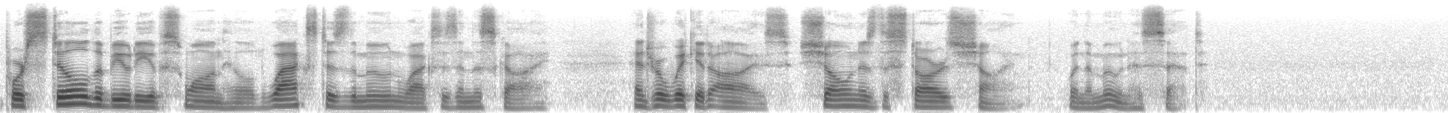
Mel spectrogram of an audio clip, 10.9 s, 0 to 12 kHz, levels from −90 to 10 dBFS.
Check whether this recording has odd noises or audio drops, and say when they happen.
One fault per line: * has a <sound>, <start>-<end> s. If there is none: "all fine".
all fine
